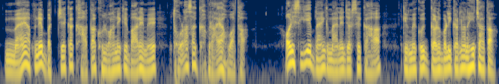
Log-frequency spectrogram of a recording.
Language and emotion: Urdu, fearful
